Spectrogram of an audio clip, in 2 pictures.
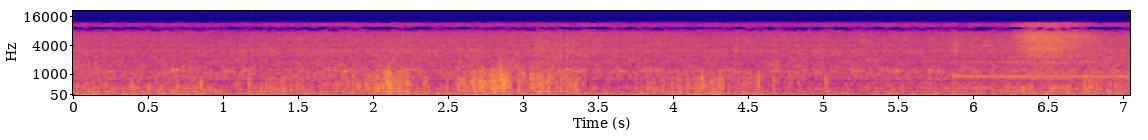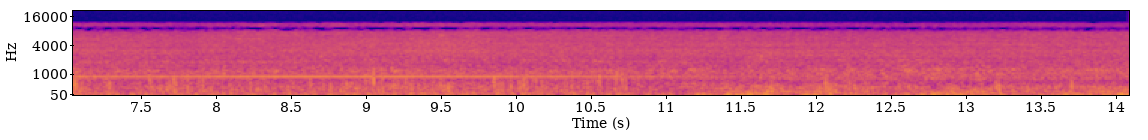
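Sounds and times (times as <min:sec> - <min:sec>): train rumbling on rails: 0:00.0 - 0:14.0.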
